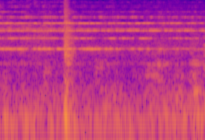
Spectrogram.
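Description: A sheet of paper being slid and handled on a desk, under a steady high-pitched whine, with one sharp click about two-thirds of a second in.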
